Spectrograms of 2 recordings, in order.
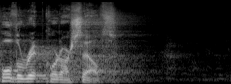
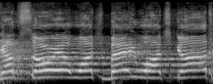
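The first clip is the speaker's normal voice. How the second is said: hammed-up terrified confession, pitched way up; panicked praying; 12 semitones higher than usual. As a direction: beg God for forgiveness mid-fall. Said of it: "I was praying hard".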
